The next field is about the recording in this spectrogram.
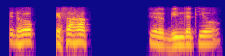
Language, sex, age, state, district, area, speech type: Assamese, male, 45-60, Assam, Dhemaji, rural, conversation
